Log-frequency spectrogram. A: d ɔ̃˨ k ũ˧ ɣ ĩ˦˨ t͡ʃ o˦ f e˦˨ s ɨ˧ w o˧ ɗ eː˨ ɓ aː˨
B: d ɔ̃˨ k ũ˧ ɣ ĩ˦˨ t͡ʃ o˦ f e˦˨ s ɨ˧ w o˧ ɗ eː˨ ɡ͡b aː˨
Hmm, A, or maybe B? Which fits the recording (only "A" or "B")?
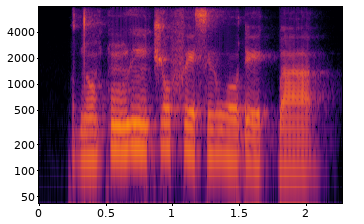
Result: B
